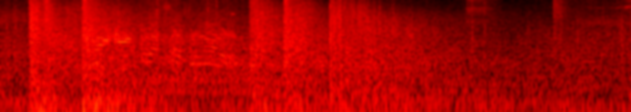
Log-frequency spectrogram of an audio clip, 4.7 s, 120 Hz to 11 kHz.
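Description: In a Company of Heroes 2 battle, booming shots from an SU-85 tank destroyer and rifle fire from G43-armed infantry crack in loud bursts, with a spoken voice running over the fighting.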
